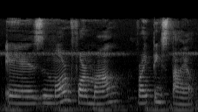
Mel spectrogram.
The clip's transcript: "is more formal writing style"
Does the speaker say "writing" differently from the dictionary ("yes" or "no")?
no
